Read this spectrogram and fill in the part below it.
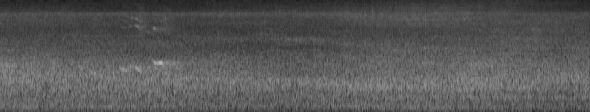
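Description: A train rumbles away slowly into the distance.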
